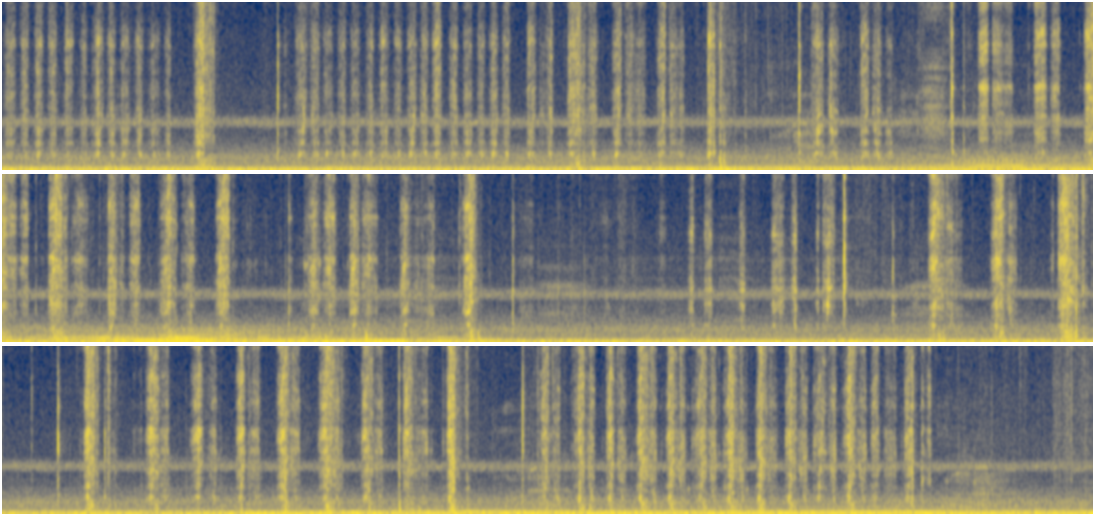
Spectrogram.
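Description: A knife blade scraped repeatedly along a fire-starter rod to throw sparks onto bark tinder. The strokes are short and rasping, coming irregularly and sometimes in quick runs.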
